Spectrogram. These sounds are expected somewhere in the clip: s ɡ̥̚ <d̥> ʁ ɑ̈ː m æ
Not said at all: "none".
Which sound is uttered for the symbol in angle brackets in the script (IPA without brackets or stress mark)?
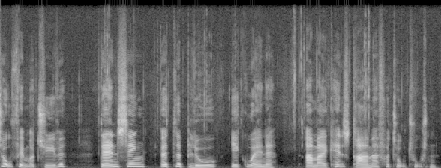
d̥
